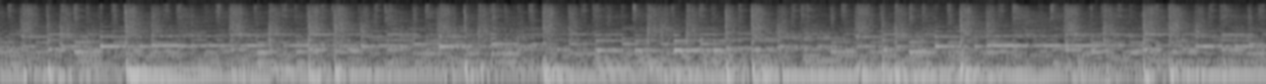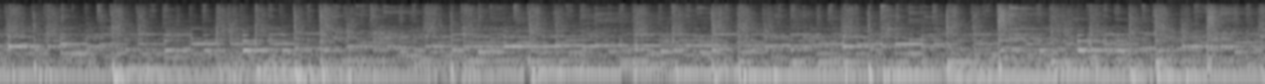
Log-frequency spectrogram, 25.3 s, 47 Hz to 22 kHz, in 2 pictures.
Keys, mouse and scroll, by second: 0.6 g, 2.9 s, 4.2 s, 5.6 r, 7.3 g, 8.8 KP_3, 9.7 g, 12.0 KP_1, 12.6 click, 13.0 scroll up 1, 13.4-14.1 scroll down 2, 14.1 click, 14.9 s, 16.3 g, 18.7-19.8 drag, 19.8-20.2 scroll up 1, 20.2-21.2 scroll down 1, 21.2 click, 23.9 click, 24.6 space, 24.8 click, 24.9 space.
